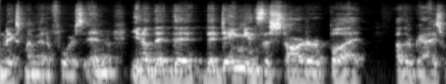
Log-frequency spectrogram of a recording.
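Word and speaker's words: Damien: I know that's pronounced Damian.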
